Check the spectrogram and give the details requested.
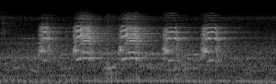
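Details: Great hornbill (Buceros bicornis), wild in the jungle of Goa, giving five loud, harsh, squawking barks spaced about every 0.4 seconds, with a faint low background hum.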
